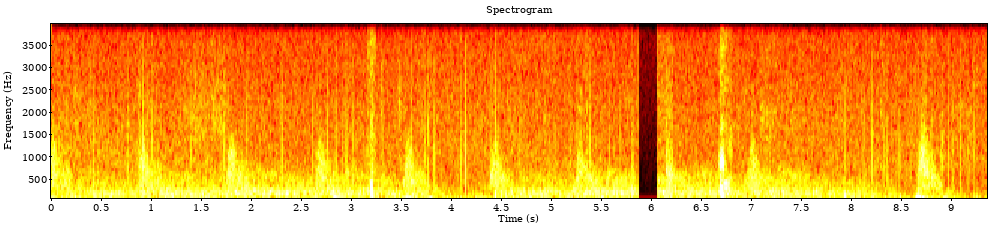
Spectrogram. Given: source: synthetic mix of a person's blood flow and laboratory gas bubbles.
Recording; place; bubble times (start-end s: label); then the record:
Doppler ultrasound of blood flow; subclavian vein
3.16-3.25 s: bubbles
6.67-6.82 s: bubbles
From the record:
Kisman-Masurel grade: 123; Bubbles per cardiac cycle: 1 to 2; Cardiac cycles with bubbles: 10 to 50%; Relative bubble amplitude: loud (0.450 to 0.775); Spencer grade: 2 (many but less than half of the cardiac periods contain bubble signals, singularly or in groups); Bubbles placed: anywhere in the cardiac cycle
